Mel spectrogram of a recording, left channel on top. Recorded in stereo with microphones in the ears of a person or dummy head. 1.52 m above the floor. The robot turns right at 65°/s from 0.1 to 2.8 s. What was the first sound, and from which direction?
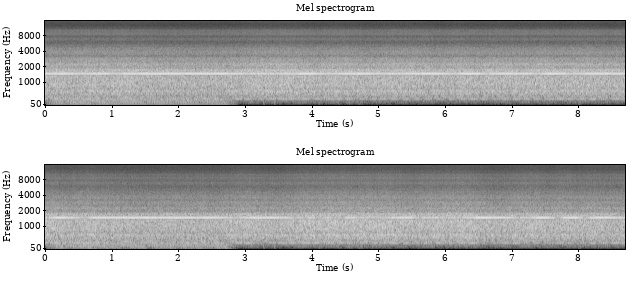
Only background noise.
